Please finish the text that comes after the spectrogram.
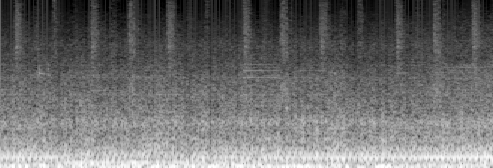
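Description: Indian Scout motorcycle engine running while riding, a loud, steady low rumble mixed with wind rush and no break, heard close from the rider's position.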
